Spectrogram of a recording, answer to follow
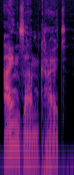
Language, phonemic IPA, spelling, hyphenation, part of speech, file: German, /ˈaɪ̯n.za(ː)mˌkaɪ̯t/, Einsamkeit, Ein‧sam‧keit, noun, De-Einsamkeit.ogg
- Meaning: 1. loneliness 2. solitude, lonesomeness, solitariness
